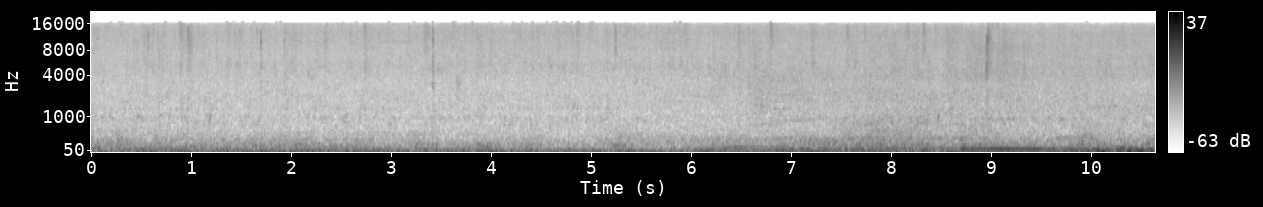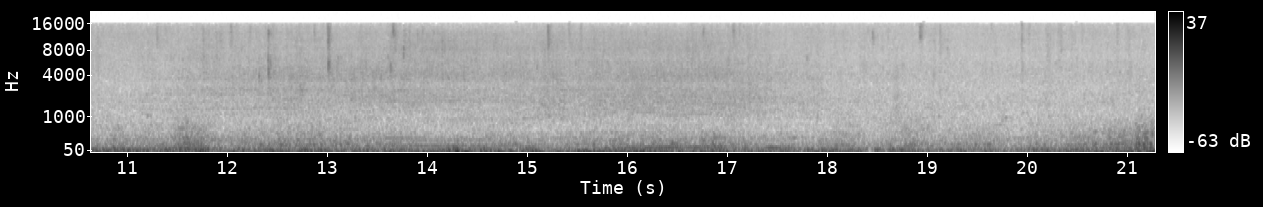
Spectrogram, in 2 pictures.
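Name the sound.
thunder rumbling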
